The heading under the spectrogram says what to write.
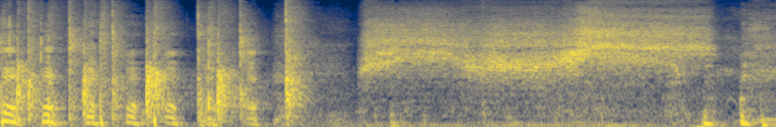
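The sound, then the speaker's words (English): Talking gives way to a sustained wash of crowd applause for a band on KHUM radio, lasting a couple of seconds, steady and fairly loud, before a voice returns. “Give them a hand. That crowd out there.”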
